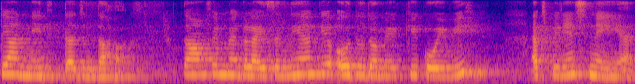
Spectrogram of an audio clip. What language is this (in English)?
Dogri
